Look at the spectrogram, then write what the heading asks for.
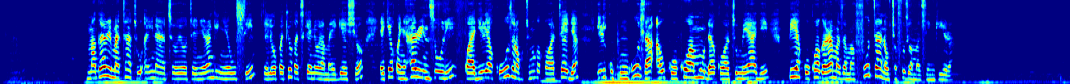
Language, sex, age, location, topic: Swahili, female, 18-24, Dar es Salaam, finance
